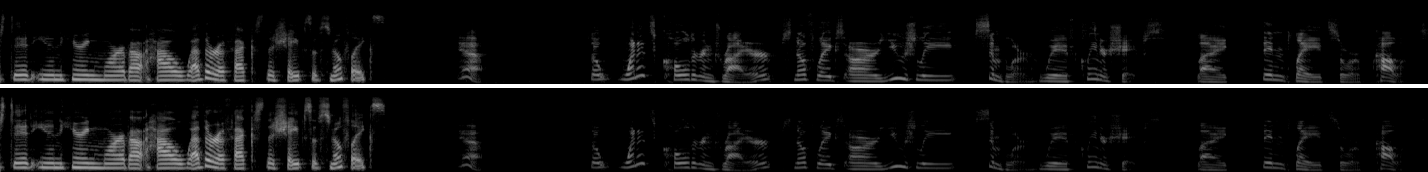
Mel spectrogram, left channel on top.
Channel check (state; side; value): normal; both; correlation -0.10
